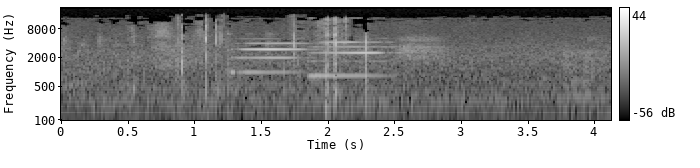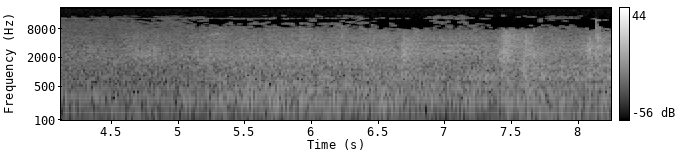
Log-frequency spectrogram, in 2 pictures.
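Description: A couple of clicks, then a short two-note electronic beep, the second note lower. A steady low mechanical hum follows, growing a little louder after about five seconds.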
